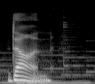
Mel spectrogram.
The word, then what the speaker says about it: 男: The anomi is don. This sound screams group structure and hierarchy. Think dansshi for young men or don for adult males.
